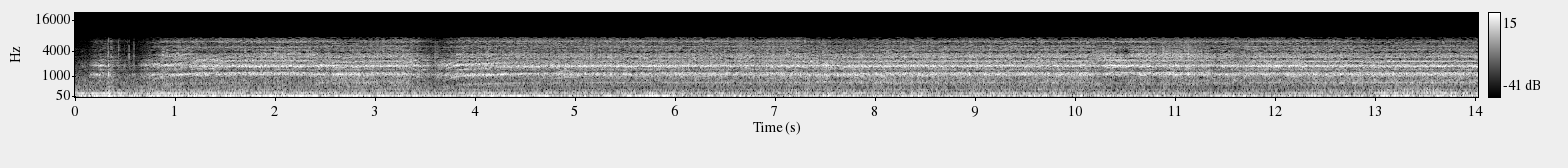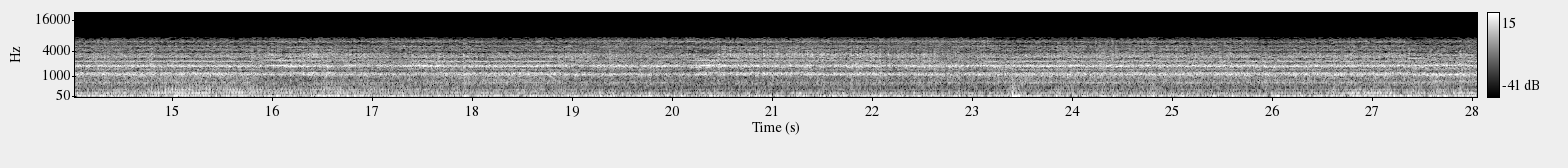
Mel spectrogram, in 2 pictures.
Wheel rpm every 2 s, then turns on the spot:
90, 150, 150, 160, 160, 160, 160, 160, 160, 160, 160, 160, 160, 160.
none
